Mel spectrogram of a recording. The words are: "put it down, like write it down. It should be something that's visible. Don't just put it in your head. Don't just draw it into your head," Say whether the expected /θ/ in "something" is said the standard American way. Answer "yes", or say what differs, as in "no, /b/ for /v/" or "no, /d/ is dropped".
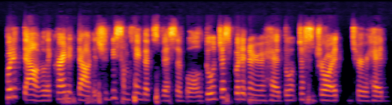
yes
